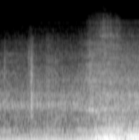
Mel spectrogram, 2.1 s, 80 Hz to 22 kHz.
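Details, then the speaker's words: 2012 Hyundai Elantra after fixing the leaking exhaust flange near the new flex pipe. Engine revs smoothly with a low, even exhaust note, much quieter; small leaks remain further back. Normal exhaust note. "But she sounded a lot quieter, eh? Yeah. Give her a couple more pumps on the gas and see."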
